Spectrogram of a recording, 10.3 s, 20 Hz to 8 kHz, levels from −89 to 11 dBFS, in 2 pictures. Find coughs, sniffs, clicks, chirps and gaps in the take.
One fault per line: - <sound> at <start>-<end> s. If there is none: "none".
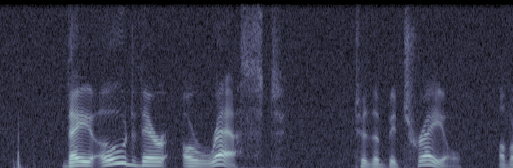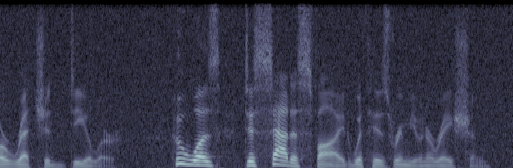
- throat clearing at 0.1-0.4 s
